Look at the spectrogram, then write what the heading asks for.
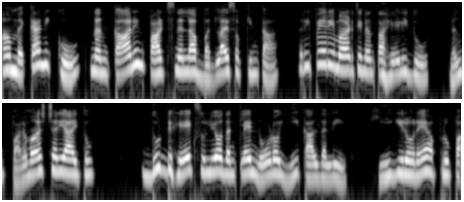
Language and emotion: Kannada, surprised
